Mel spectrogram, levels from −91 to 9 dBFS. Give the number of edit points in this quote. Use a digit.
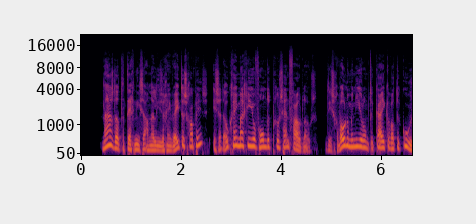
1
